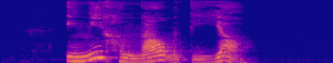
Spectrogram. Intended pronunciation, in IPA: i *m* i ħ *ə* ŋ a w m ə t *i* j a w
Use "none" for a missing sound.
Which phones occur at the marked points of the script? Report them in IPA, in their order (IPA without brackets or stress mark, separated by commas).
n, ə, i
